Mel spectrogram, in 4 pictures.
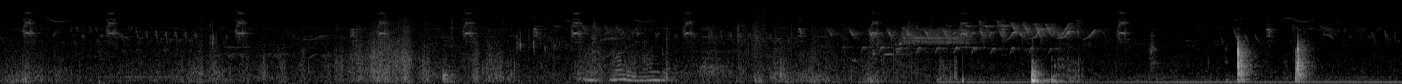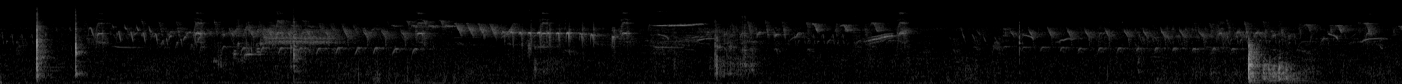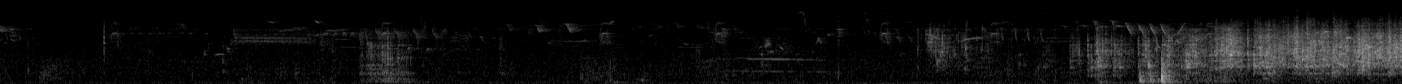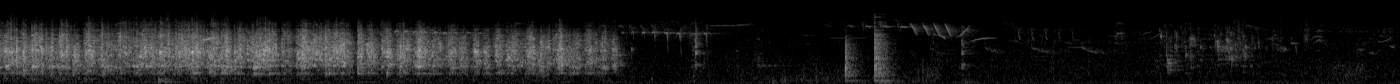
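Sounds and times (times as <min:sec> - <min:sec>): small birds chirping: 0:00.0 - 0:28.4, 0:29.0 - 0:56.0
low steady hum: 0:05.6 - 0:14.1
kitchen utensils clinking: 0:38.8 - 0:48.4.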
